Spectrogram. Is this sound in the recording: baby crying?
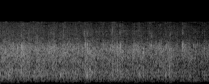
no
